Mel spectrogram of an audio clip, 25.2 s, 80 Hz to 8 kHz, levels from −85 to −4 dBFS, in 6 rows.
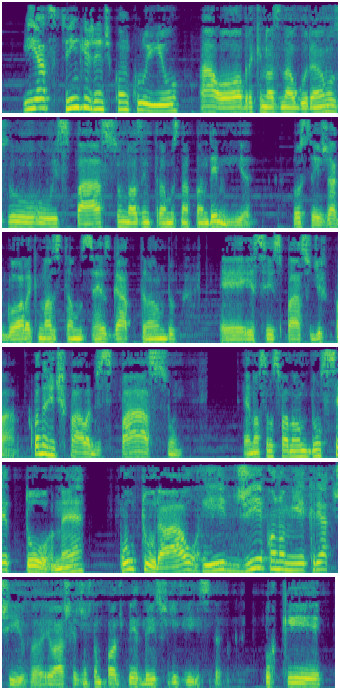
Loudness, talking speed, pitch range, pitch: -16 LUFS, 145 wpm, 105-145 Hz, 120 Hz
